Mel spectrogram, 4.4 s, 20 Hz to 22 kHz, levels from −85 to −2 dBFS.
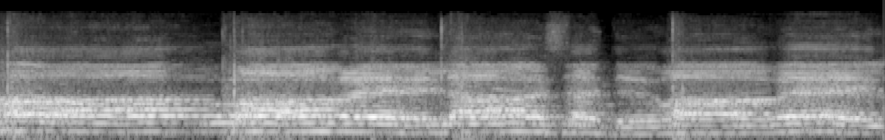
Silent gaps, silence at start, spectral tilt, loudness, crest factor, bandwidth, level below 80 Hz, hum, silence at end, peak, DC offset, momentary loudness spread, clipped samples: none; 0 s; -3.5 dB/octave; -14 LUFS; 12 dB; 15.5 kHz; -48 dBFS; none; 0 s; -2 dBFS; under 0.1%; 6 LU; under 0.1%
